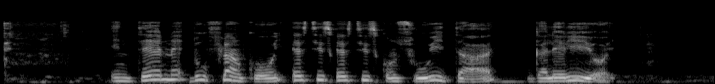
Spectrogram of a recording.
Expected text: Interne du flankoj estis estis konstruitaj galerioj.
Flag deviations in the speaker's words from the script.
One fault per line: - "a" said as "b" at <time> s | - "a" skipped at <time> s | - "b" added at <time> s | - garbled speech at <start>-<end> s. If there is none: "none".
none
